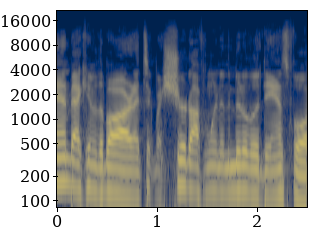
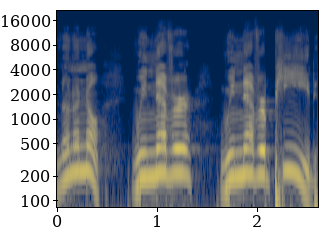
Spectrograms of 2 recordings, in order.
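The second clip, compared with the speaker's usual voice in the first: put-on broken Spanish, much higher pitch; 9 semitones higher, 3 dB louder than usual. Retelling what they told the police, in their best broken Spanish. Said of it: "my best broken Spanish".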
